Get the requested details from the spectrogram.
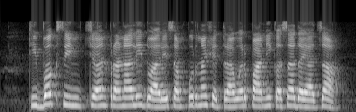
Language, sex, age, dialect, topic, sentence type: Marathi, female, 18-24, Southern Konkan, agriculture, question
